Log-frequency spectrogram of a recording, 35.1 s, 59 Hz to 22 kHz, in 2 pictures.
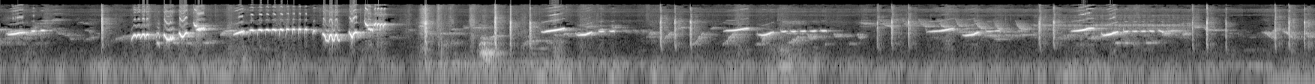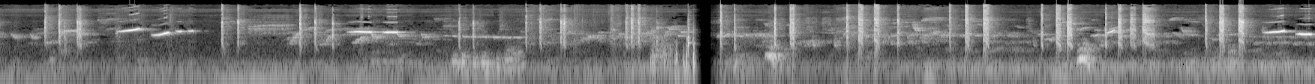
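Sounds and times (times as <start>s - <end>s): bird singing clicks and whistles: 8.7s - 11.0s, 13.8s - 22.9s, 25.8s - 35.0s.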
